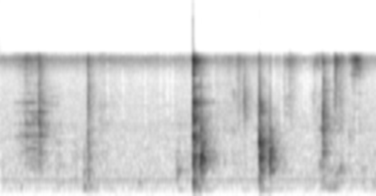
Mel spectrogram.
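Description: Cassava bread batter being stirred in a pan just taken off the fire, giving scraping and knocking bursts of a spoon against the pan, two louder clatters in the middle, with no talking.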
